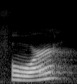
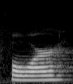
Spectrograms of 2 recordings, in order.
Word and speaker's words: four: Number one, round your lips for the O, then pull your lips back to say the R. It should sound like the word or. Let's try it. Four, four, four.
